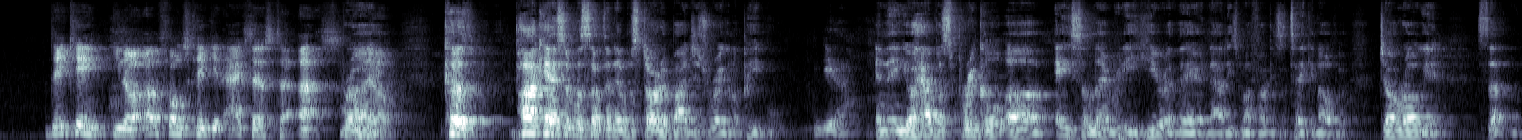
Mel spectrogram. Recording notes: We had some audio issues in this joint. Basically down to one mic but we powered thru.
